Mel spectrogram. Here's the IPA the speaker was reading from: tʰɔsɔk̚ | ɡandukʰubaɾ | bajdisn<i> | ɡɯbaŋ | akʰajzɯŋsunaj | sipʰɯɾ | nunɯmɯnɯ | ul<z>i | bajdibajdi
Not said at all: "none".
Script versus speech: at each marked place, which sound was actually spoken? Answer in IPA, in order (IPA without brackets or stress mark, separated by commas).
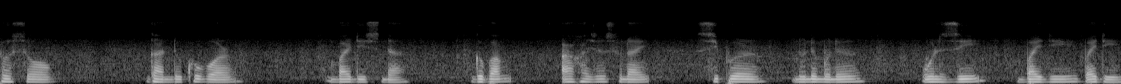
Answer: a, z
